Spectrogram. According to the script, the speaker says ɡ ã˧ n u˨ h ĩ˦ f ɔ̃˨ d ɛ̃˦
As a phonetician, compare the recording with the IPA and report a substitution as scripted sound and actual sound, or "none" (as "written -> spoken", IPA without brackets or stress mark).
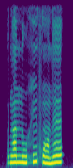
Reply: none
